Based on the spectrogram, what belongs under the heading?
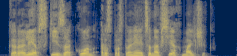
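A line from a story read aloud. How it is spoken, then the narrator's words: Even tone. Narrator (Russian): ответил Альгестиан ровным тоном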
